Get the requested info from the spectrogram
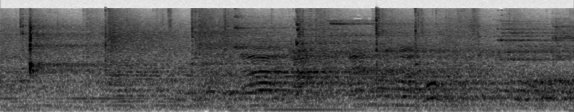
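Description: Badminton in a sports hall: a sharp racket hit on the shuttlecock about a quarter of a second in, among players' voices and short squeaks of shoes on the court.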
